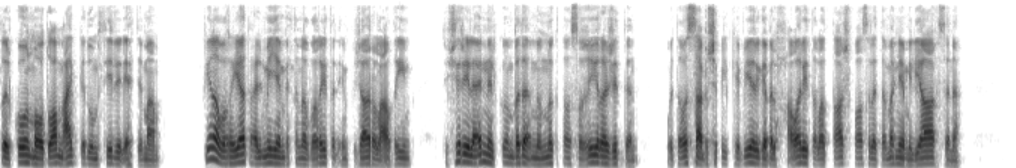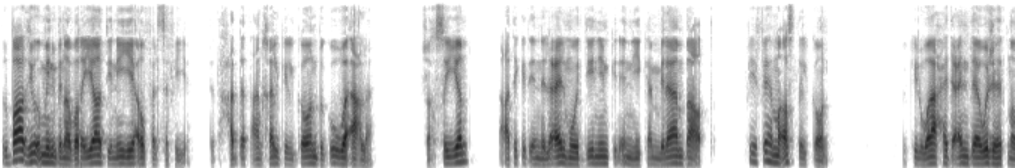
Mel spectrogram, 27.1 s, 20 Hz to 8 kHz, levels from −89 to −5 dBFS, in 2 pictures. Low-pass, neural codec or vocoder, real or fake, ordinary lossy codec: 7.2 kHz; vocoder, 22.05 kHz, 80 mel bands, Vocos; fake; AAC, 48 kbps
